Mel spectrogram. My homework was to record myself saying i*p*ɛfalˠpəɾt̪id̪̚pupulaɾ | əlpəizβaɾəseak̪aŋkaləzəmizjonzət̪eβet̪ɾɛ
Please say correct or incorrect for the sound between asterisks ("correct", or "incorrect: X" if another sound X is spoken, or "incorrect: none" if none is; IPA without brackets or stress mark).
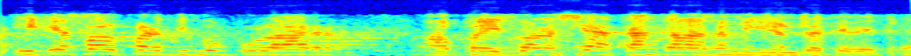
incorrect: k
